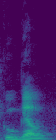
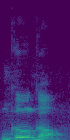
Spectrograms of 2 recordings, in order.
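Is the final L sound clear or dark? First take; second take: clear; dark. First: The final L is clear and light. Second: The final L is dark and velarized. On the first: The speaker calls it wrong. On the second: The speaker calls it right.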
